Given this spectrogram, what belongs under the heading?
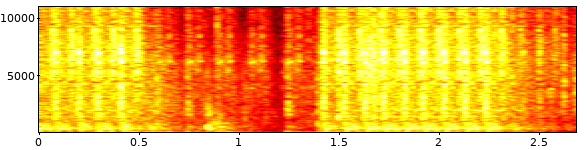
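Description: Rapid gunfire from a CS:GO match, a wall bang fired through a wall down a hallway, rattling as a dense continuous burst of shots with a brief gap midway, loud and close throughout.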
